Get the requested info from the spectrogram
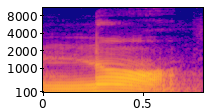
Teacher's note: न का उच्चारण स्थान क्या है? न, तो न का उच्चारण स्थान भी नासिक है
